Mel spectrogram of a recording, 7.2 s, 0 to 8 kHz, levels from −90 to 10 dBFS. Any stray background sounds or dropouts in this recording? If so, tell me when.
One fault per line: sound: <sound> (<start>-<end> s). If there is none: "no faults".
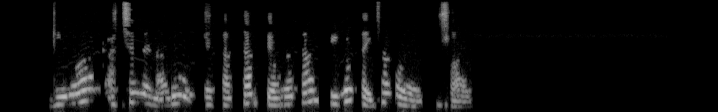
no faults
